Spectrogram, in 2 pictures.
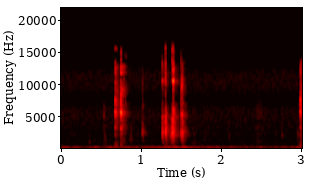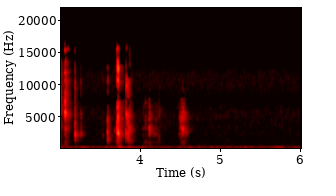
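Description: Fingertips type on the left-side keys of a black plastic Logitech keyboard, giving short, bright clicks that come in small clustered bursts with pauses between them. A steady low hum sits under the quiet, dry key taps throughout.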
